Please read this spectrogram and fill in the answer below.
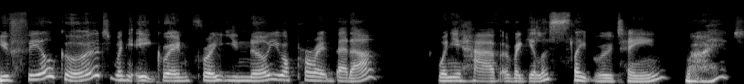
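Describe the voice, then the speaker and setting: This woman's voice is somewhat breathy, with lively intonation. The sound is dry and close with no echo, against a quiet background. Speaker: podcast host and health coach. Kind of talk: casual interview chat.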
